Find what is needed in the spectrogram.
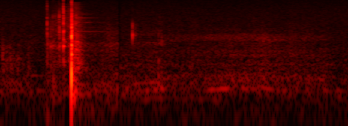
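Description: A single sharp knock about half a second in, with a few faint handling sounds after it, as a squeegee and black ink are set into a wooden-framed screen-printing screen.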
